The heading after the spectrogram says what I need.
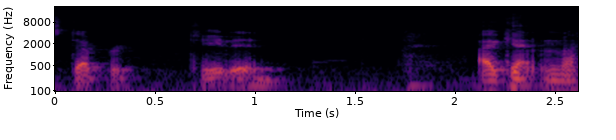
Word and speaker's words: deprecated: Is it deprecated or depre It's not depreciated. It's deprecated.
